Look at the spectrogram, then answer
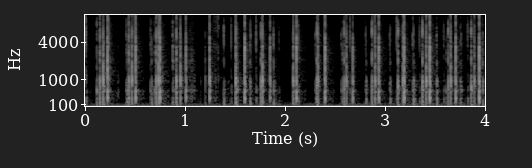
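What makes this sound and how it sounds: A hollow pink plastic lotion squeeze tube with a gold cap, held horizontally, is tapped with fingertips and nails. Eighteen short, dry, hollow taps arrive in an uneven rhythm, each a brief plasticky click with a midrange body and bright edge that dies away instantly.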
